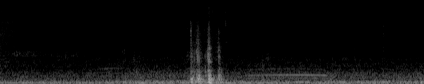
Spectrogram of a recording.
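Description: Steady low rumble of a vehicle idling, heard from inside the cabin. A short, louder sound comes about halfway through, followed by a faint held tone.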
